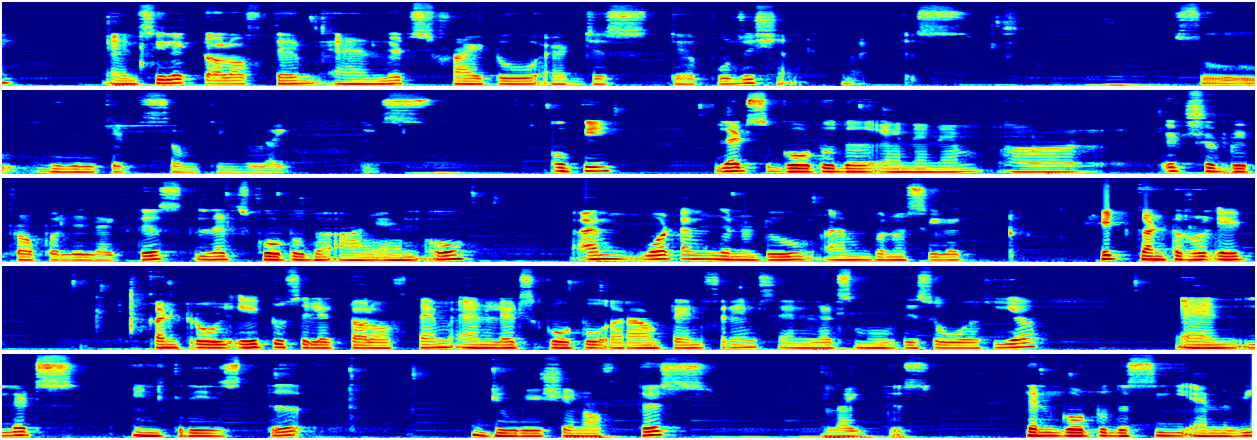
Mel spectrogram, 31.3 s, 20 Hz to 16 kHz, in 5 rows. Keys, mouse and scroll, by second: 0.7 ctrl+a, 1.8-4.9 shift+drag, 5.4 space, 8.4 space, 8.9-9.6 click, 12.2 =, 13.6-18.2 drag, 18.2 ctrl+a, 19.1 click, 19.4 ctrl+a, 21.6 click, 22.8 [, 24.4-26.8 drag, 27.8 space, 30.2-31.3 drag.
